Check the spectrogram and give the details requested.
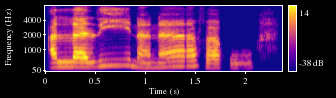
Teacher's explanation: Sedangkan alladzina nun fathah tidak bertemu alif. Di sini enggak boleh dipanjangkan · Yang panjang cuman nun yang kedua di kata nafaq.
